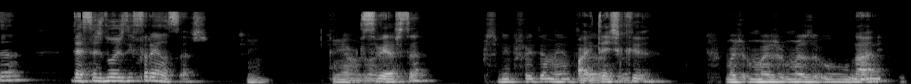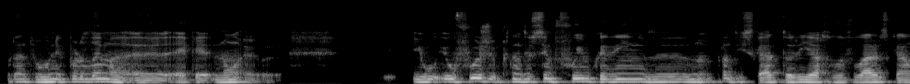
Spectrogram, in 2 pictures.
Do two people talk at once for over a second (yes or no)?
no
